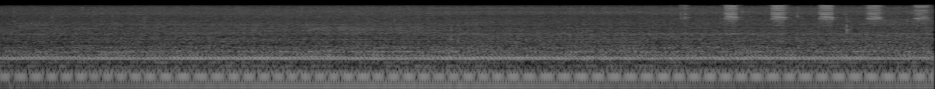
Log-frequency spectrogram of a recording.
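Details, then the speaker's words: Valve grinding machine: steady motor hum with a clear tone appearing as the stone, at mid travel and brought up slowly with cutting oil on the valve face, makes contact; contact point established. "you can hear and probably see that it's actually started to make contact"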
